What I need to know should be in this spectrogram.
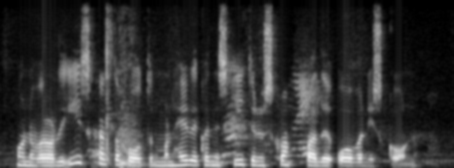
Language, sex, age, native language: Icelandic, female, 30-39, Icelandic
